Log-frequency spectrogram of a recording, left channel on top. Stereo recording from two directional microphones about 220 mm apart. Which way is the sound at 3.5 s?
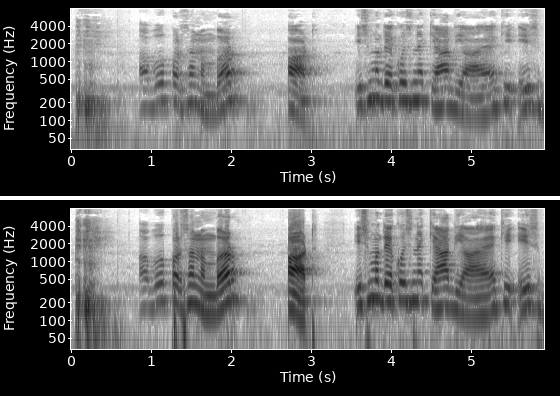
40° right (ahead or behind).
